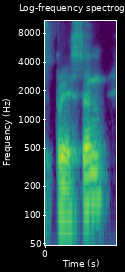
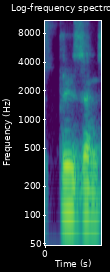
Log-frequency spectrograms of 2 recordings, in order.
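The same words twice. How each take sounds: First: "present" as PREH-sen; first pronunciation. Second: "present" as pri-ZEN; second pronunciation. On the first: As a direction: say "present" like the noun for a gift. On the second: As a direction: say "present" like the verb, buzzed z. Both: Shown as a demonstration. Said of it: "when we use present".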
